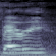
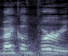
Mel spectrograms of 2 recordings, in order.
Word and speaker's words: Michael Burry: Doesn't even know how to say the name. Michael Berry. Michael Berry, yeah. Look look at who Michael Berry is. Oh, no. Sorry. Sorry. My bad. Michael Burry.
